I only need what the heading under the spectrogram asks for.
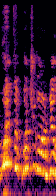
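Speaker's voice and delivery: shrill, very high screaming, acted out. Retelling getting out of the car at a light, imitating own screaming. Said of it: "just screaming".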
